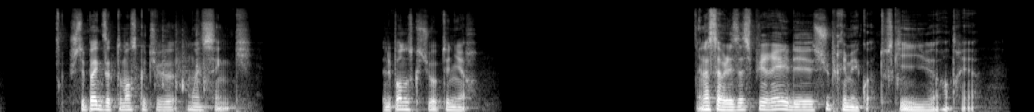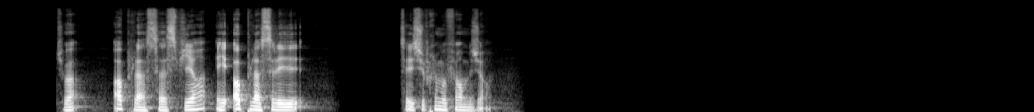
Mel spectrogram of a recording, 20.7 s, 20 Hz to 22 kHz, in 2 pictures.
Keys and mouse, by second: 1.0-2.3 drag, 3.0 click, 5.0 click, 5.7-8.9 drag, 9.3-20.6 drag.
